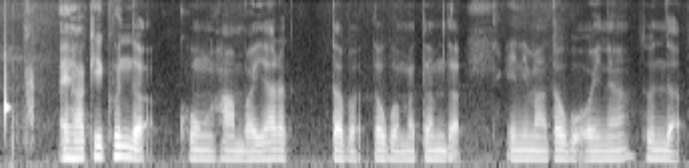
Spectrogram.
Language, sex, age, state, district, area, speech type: Manipuri, male, 18-30, Manipur, Kakching, rural, spontaneous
